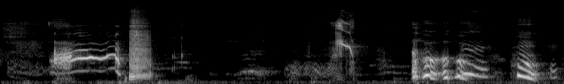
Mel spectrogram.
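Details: Baby coughing and laughing: a squeal, a short ordinary cough, then giggling and babbling.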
